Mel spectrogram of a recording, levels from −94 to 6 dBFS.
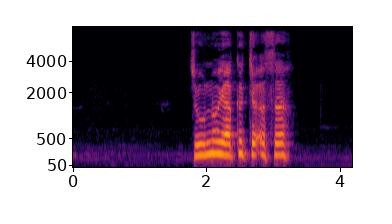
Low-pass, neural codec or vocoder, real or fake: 7.2 kHz; vocoder, 44.1 kHz, 128 mel bands every 512 samples, BigVGAN v2; fake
